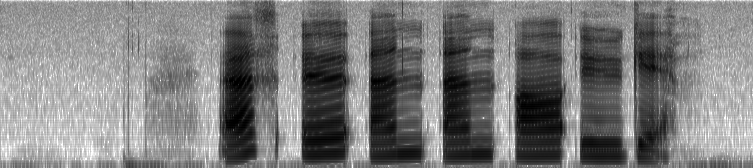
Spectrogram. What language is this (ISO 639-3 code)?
nor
